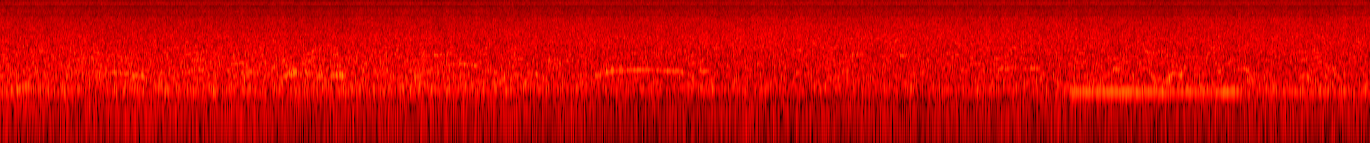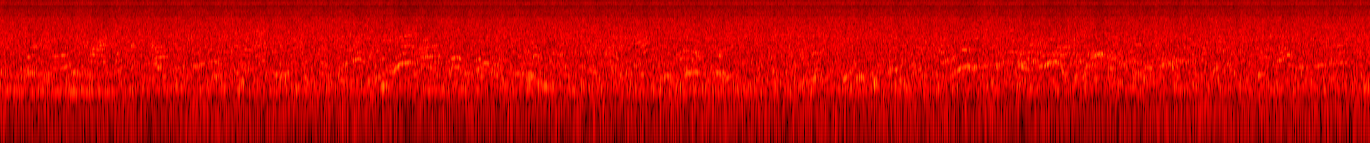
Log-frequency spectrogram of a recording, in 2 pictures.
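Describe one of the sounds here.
Children shout and chatter playfully nearby.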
